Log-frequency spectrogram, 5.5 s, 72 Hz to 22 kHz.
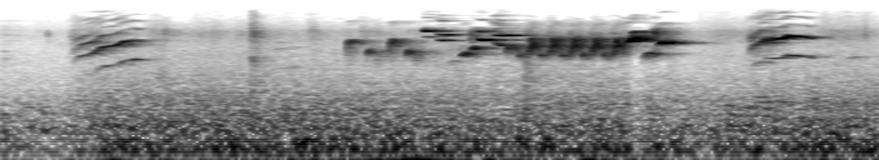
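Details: Goldfinch song in a bird shop, 21 June 2015: thin, very high twittering trills and sparkling notes in short bursts separated by quieter pauses, over a low indoor hum.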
